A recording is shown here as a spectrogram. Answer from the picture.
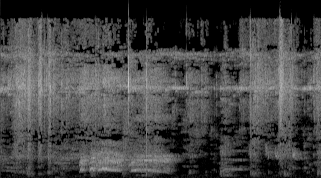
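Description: A rooster crowing once, a single call about two seconds long that starts about one and a half seconds in, with a few light clicks and rustles of handling around it.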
